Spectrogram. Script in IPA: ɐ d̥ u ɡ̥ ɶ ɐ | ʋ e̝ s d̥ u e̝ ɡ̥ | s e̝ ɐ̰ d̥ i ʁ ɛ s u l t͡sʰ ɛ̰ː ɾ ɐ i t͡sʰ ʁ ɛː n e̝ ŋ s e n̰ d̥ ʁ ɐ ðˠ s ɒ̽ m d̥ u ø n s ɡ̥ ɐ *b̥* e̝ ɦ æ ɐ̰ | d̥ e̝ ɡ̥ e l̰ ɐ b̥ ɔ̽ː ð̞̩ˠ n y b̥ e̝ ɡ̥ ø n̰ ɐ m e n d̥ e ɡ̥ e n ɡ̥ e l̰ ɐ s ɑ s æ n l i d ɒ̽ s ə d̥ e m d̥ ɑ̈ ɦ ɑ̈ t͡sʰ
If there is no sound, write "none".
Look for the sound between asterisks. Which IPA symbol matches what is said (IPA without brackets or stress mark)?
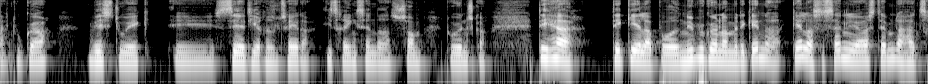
d̥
